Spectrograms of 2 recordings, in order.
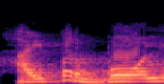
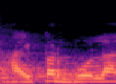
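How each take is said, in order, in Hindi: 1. यह शब्द एक ही 'bole' अक्षर से खत्म होता है। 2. शब्द की आखिरी ध्वनि 'la' है। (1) "नहीं पढ़ेंगे" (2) "नहीं पढ़ेंगे"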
